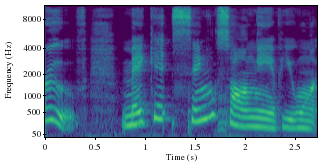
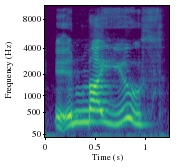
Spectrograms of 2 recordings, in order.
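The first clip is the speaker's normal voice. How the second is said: put-on slow, deliberate old man; old father; 4 semitones higher, 7 dB louder, slower than usual. Shown as a demonstration. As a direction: savour the words like a wise old father. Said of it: "three distinct character voices".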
